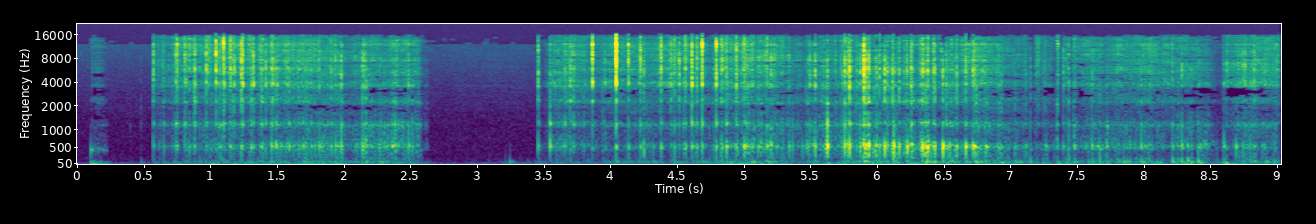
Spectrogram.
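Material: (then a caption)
Rattan. Fingernails and fingertips scratch and tap across the woven surface of a hollow red rattan basket, making a dense, crackly scraping texture with a hollow resonance around 540 Hz. The scratching runs almost continuously, pausing briefly near the start and again around the 3-second mark before resuming and swelling louder in the middle.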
